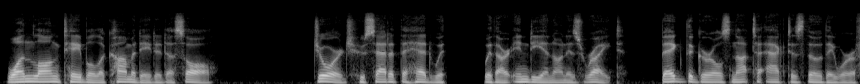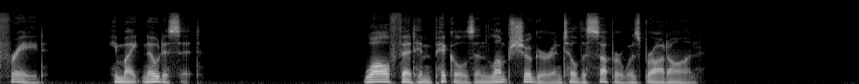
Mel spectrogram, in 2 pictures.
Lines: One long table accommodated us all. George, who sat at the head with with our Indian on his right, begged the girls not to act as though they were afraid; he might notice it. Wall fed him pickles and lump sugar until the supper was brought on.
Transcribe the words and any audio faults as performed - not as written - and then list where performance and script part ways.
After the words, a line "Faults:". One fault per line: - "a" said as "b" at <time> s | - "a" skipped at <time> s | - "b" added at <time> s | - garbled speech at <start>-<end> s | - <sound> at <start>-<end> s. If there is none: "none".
One long table accommodated us all. George, who sat at the head with with our Indian on his right, begged the girls not to act as though they were afraid; he might notice it. Wall fed him pickles and lump sugar until the supper was brought on.
Faults:
none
